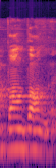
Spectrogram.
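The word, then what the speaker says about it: Bongbong: That's his what we say nickname, or Bong Bong. You can pronounce it as Ferdinand Bong Bong Marcos Jr.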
